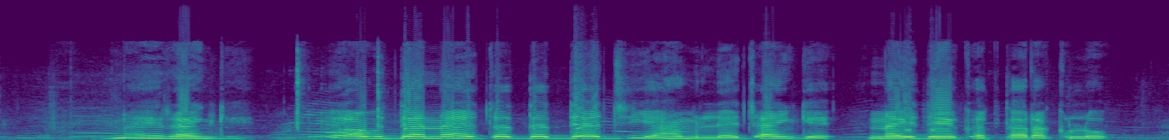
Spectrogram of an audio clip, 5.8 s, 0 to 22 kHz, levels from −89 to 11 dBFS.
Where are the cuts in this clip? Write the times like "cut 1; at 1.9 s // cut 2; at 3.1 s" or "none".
none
